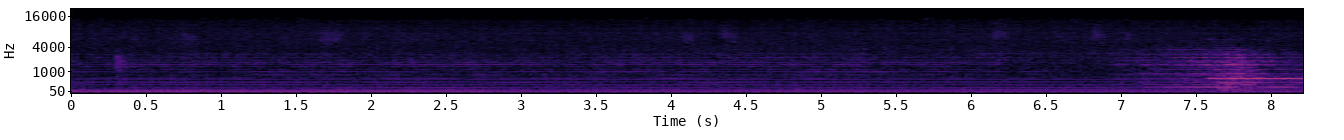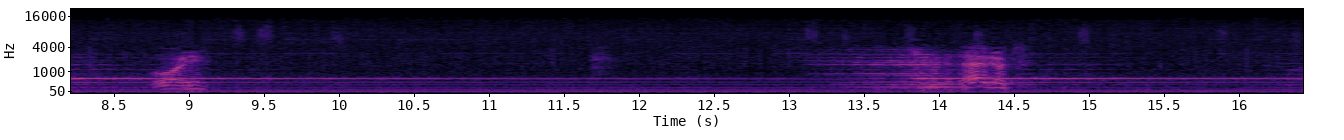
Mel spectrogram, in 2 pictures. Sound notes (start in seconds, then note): none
